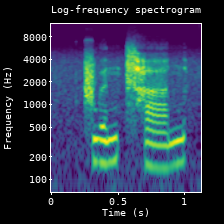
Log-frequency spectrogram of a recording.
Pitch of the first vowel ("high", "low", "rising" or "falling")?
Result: rising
